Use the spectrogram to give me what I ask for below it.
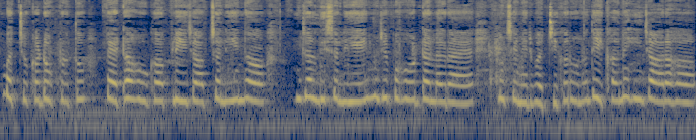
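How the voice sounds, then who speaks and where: A woman narrates a doll play story as a busy mother doll. Her voice is very high, motherly and hurried, with a faint hiss of background noise. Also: flat delivery, dark tone.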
